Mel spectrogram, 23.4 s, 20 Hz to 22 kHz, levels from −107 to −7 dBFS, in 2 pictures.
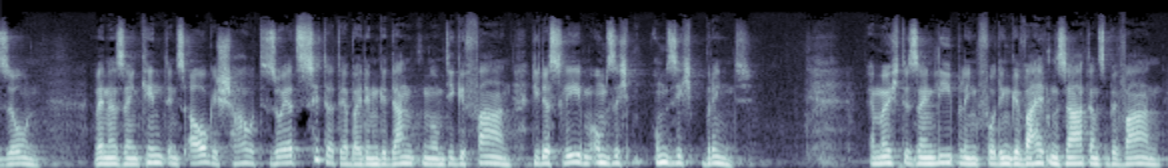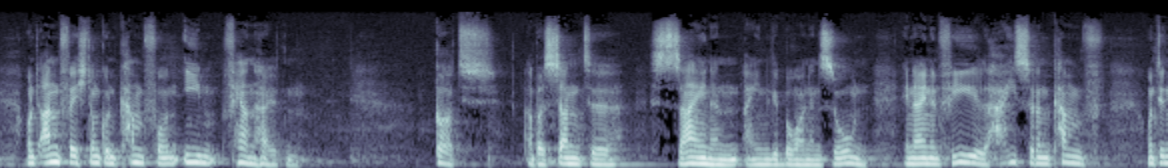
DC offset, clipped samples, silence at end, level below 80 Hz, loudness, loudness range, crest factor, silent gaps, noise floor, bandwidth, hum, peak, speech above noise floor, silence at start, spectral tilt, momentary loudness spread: under 0.1%; under 0.1%; 0 s; -62 dBFS; -21 LUFS; 6 LU; 22 dB; none; -58 dBFS; 14 kHz; none; 0 dBFS; 37 dB; 0 s; -5.5 dB/octave; 11 LU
